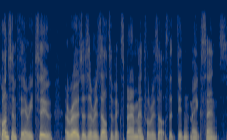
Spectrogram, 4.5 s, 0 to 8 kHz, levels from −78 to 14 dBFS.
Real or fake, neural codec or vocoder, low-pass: real; none; 7.2 kHz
